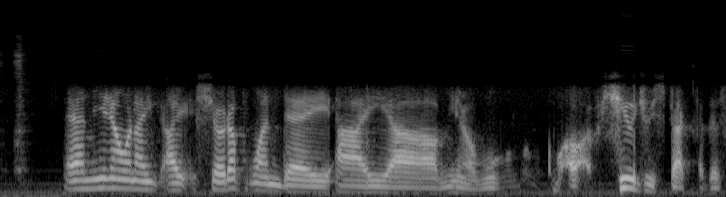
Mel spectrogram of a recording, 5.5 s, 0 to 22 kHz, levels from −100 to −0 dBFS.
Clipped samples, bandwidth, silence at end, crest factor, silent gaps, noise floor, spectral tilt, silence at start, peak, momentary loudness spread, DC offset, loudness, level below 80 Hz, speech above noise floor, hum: under 0.1%; 7.4 kHz; 0.05 s; 18 dB; none; -64 dBFS; -7 dB/octave; 0.1 s; -22 dBFS; 9 LU; under 0.1%; -38 LUFS; -76 dBFS; 27 dB; none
